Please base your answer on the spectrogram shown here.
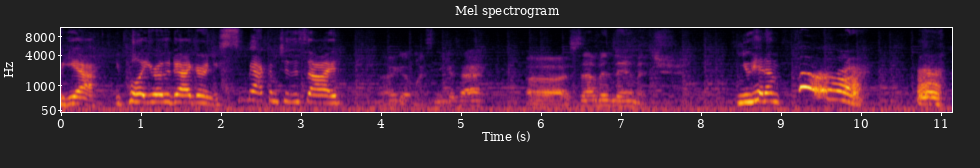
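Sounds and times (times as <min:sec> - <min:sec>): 
speech: 0:00.0 - 0:07.6, 0:08.4 - 0:10.1, 0:10.7 - 0:11.1
voice imitating a snarling creature: 0:10.7 - 0:11.1.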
